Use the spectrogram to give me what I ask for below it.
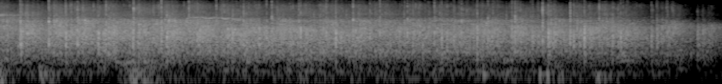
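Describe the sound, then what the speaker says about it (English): Audience at an open government summit in Paris applauds a hackathon team with steady, fairly even clapping that holds for several seconds before tapering off at the end. "So big applause."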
